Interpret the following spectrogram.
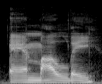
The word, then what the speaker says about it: Amely: band so our band name is amily it's pronounced Amal the thing about band names is you don't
